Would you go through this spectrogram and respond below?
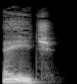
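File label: "age", British English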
